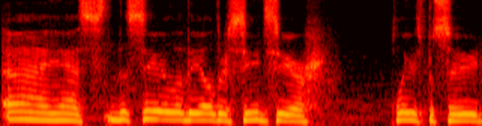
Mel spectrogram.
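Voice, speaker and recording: A man's fairly high put-on character voice at a very slow pace. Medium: game stream. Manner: polite, formal.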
